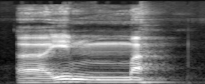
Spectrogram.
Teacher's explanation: tashilu hamzati tsaniyah duna idkhal, ditasilkan hamzah yang kedua tanpa idkhal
